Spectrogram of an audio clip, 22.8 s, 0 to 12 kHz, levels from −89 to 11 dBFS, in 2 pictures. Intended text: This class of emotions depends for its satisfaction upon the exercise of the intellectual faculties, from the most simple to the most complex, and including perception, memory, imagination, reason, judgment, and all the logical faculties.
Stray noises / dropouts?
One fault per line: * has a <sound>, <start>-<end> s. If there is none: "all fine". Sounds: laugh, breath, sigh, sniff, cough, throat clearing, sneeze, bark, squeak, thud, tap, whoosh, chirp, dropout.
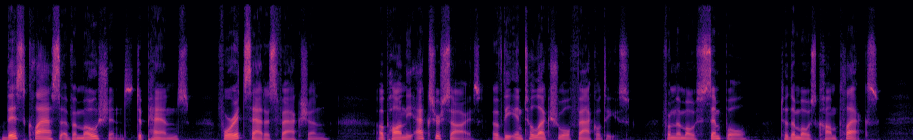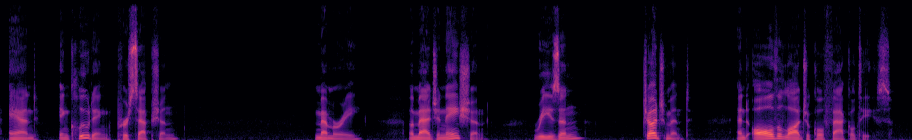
all fine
